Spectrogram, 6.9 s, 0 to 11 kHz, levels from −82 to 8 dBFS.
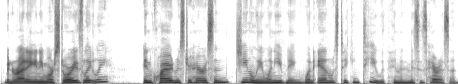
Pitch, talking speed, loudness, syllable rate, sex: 230 Hz, 190 wpm, -16 LUFS, 6.4 syllables/s, female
